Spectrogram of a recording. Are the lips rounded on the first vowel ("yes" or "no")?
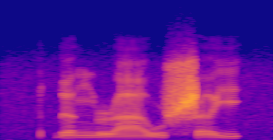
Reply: no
